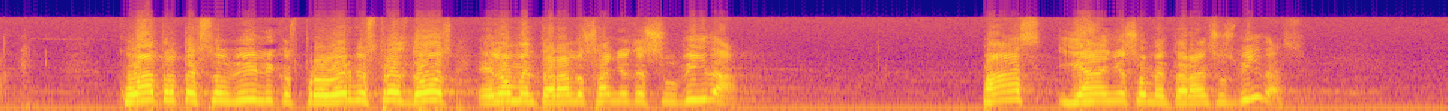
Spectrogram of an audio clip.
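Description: A man speaks with animation through a microphone and loudspeakers in an echoing room.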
